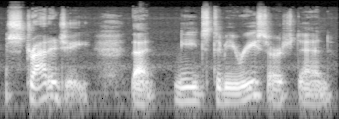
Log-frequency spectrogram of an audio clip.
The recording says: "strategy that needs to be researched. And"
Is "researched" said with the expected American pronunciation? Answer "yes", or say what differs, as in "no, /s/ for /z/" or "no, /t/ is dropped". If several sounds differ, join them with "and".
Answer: yes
